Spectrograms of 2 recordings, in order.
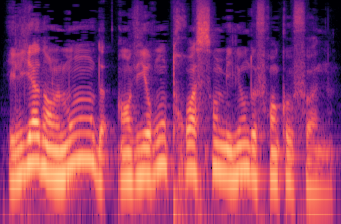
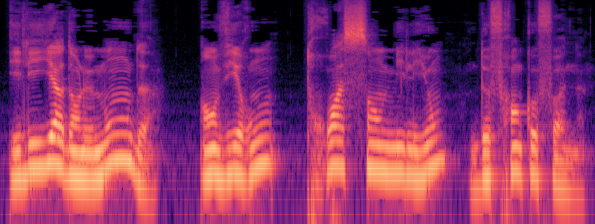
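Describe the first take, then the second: First: The sentence is read at normal pace. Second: The sentence is read at a slow pace.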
